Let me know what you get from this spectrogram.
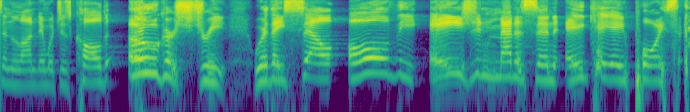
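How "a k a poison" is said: laughs loudly at the gag; laughing. Real, not acted. Cracking up again at the poison gag, laughing. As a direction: burst out laughing.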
